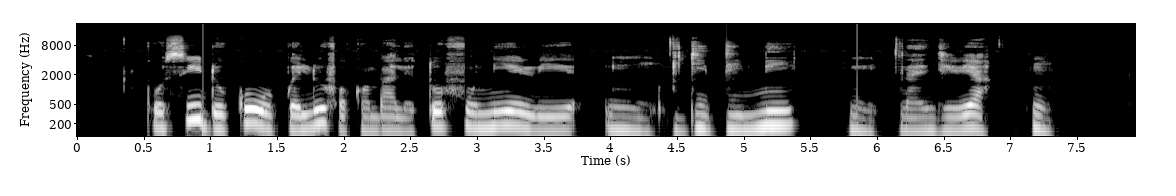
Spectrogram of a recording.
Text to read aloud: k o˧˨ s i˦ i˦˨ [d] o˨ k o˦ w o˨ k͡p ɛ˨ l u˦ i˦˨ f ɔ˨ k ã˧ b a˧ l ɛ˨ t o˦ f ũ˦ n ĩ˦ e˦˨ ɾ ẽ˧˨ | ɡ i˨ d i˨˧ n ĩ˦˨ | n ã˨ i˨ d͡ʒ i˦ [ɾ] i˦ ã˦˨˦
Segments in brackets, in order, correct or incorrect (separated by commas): correct, correct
